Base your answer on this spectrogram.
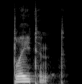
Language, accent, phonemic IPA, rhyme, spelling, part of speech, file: English, US, /ˈbleɪtənt/, -eɪtənt, blatant, adjective, En-us-blatant.ogg
- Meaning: 1. Obvious, on show; unashamed; loudly obtrusive or offensive 2. Bellowing; disagreeably clamorous; sounding loudly and harshly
